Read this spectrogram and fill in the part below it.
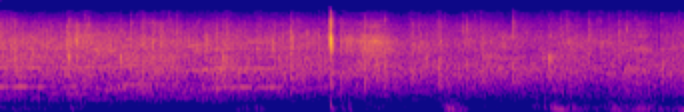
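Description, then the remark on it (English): A room full of people applauds steadily to welcome two guests coming up to speak about mentoring, a dense wash of clapping that holds at an even level from start to finish, with one sharp, louder clap standing out midway. “So let's give them a little round of applause.”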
